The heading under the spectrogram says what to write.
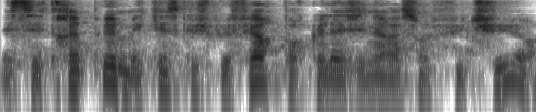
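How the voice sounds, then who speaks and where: A man with a Central African accent speaks with lively intonation. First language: Sango (speaking French). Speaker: video game entrepreneur. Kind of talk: interview conversation.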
